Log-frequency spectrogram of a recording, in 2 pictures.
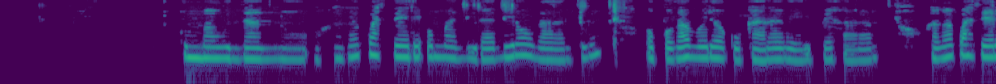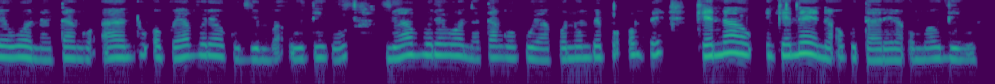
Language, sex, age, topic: Oshiwambo, female, 25-35, finance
